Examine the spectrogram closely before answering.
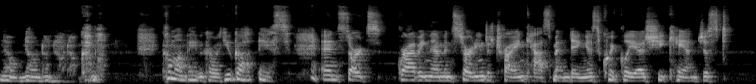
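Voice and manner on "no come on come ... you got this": muttering, mumbling under breath. She hurriedly collects scattered pieces from the ground, muttering under her breath. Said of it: "muttering under her breath".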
